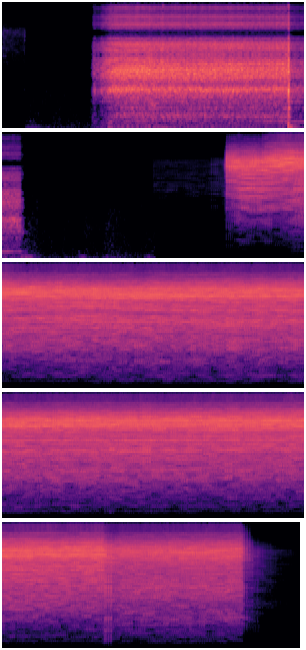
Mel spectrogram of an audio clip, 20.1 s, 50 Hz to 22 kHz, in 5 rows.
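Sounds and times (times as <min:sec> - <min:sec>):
pressure washer jet hissing: 0:01.2 - 0:04.4.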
